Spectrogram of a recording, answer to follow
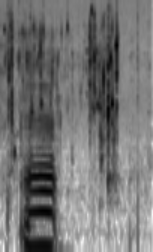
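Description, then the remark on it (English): Slurping of a drink of water, with a brief voiced hum in the throat followed by a few small wet clicks and swallowing sounds. No words are spoken. “Sorry, I'm just having a slurp of my water.”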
